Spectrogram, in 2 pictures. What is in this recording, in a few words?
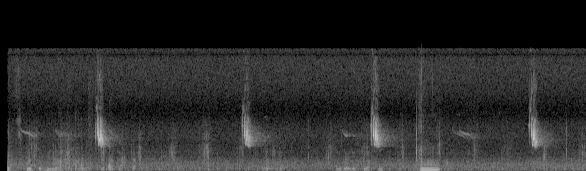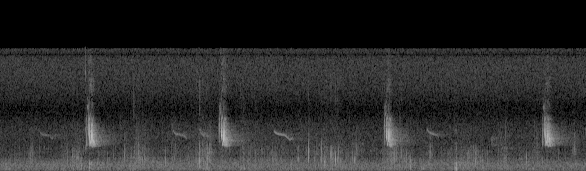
Fringilla coelebs female; سهره خمسه ماده برای جلب جفت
